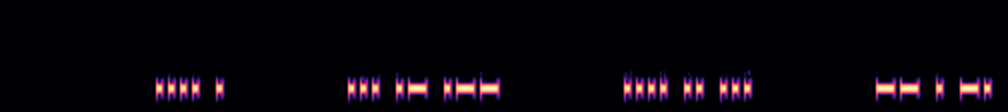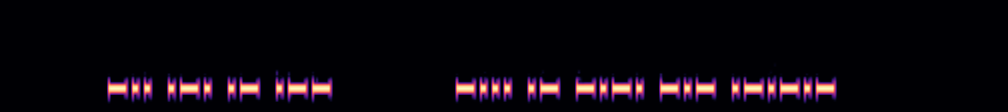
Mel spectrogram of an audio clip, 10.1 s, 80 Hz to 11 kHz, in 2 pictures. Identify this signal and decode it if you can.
Morse code, heard as a keyed tone, about 40 wpm, 700 Hz. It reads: HE SAW HIS MEN DRAW BACK.
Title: 3x Word-Spacing - Sentences from Top 300 Words - 40wpm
